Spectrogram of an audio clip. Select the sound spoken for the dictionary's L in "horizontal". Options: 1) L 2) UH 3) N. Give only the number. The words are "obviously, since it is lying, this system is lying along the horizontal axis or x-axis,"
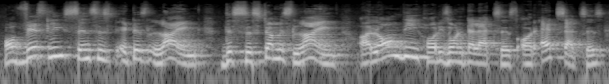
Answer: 1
